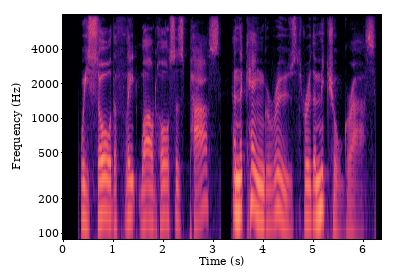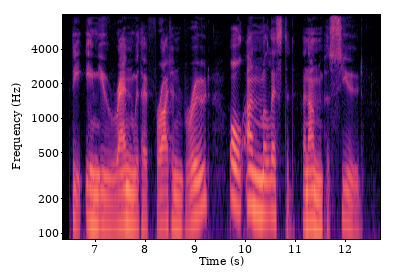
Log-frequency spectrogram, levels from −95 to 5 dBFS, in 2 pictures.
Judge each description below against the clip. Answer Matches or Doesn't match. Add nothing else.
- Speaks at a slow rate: Matches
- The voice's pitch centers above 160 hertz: Doesn't match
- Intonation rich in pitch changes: Doesn't match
